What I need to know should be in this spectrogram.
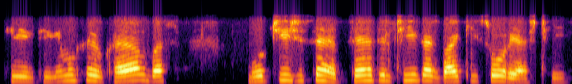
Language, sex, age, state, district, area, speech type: Kashmiri, male, 18-30, Jammu and Kashmir, Baramulla, rural, conversation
